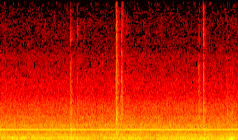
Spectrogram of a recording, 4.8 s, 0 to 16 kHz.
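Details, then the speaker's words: Dell Inspiron 530 desktop after a BIOS update with no fan speed control: steady loud fan rush with a thin constant whine and no speed change; cooling fan running full speed, cause unknown. "settings have changed I'm not really sure why the fan is running full speed that's really kind of annoying and is probably gonna put the brakes on my using this system for this task"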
